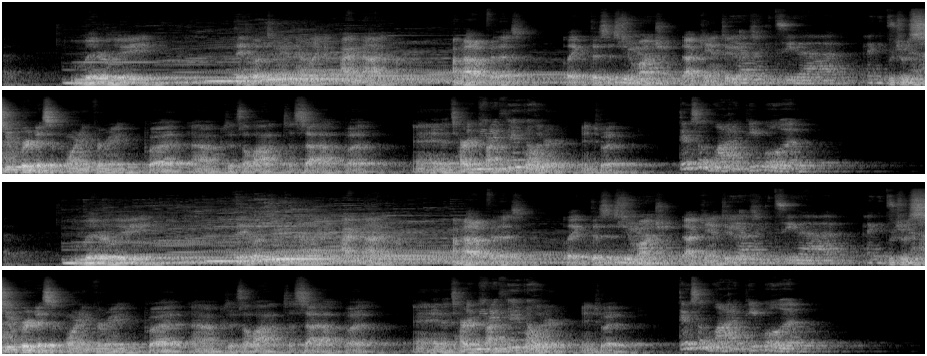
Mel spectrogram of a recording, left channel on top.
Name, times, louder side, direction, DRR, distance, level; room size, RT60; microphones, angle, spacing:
sound 1, 0.6-11.4 11.7-11.8 12.7-12.8, right 2 dB, 75° right, 0.4 m, -26 dB
voice 1, 0.7-1.5 2.3-4.0 4.5-5.2 5.6-7.5 8.9-12.9 13.3-14.7 15.0-15.4, equal, 5° left, -3 dB, 0.4 m, -22 dB
voice 2, 6.1-6.6 7.3-8.3 8.6-9.3 13.9-14.7 16.0-17.1, equal, 25° right, -4 dB, 1.3 m, -25 dB
4.3 x 3.6 x 3.4 m, 1.2 s
head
